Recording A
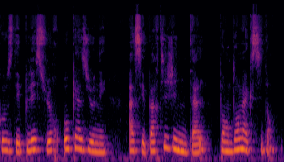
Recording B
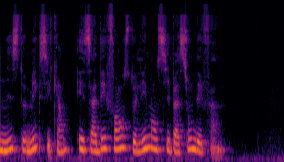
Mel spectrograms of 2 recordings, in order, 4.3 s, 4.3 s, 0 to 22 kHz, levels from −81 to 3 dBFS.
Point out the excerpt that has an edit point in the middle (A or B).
B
